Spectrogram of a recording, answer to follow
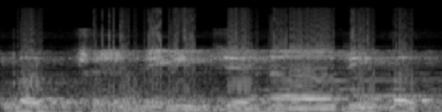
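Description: A voice singing a Malayalam patriotic song in a chant-like style over musical backing, holding long notes that glide from one pitch to the next.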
